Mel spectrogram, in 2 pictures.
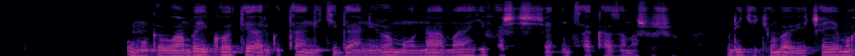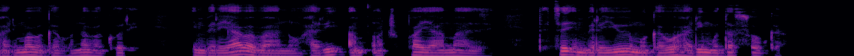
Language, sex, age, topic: Kinyarwanda, female, 18-24, government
